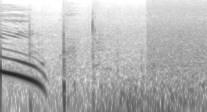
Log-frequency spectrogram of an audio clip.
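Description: A high voice calls out one long exclamation that falls in pitch, reacting to a child's shot. Then a basketball bounces faintly twice on the hard outdoor court.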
